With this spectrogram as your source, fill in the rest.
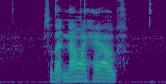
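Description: A woman speaks briefly through a microphone.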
